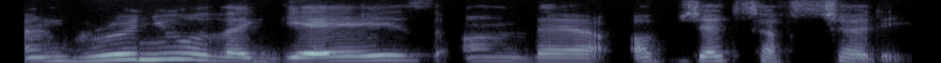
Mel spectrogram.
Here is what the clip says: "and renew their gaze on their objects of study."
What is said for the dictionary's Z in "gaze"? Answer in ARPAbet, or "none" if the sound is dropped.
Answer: Z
